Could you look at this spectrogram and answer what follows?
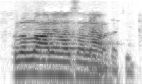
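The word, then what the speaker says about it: صلى الله عليه وسلم: Bagaimana itu Pak cara bacanya Pak? Sallallahu alaihi wasallam. Sallallahu Oh, alaihi wasallam. Itu sol baik. kata saja. Itu yang saya tulis. Jadi itu sallallahu alaihi wasallam, bukan Oke.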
